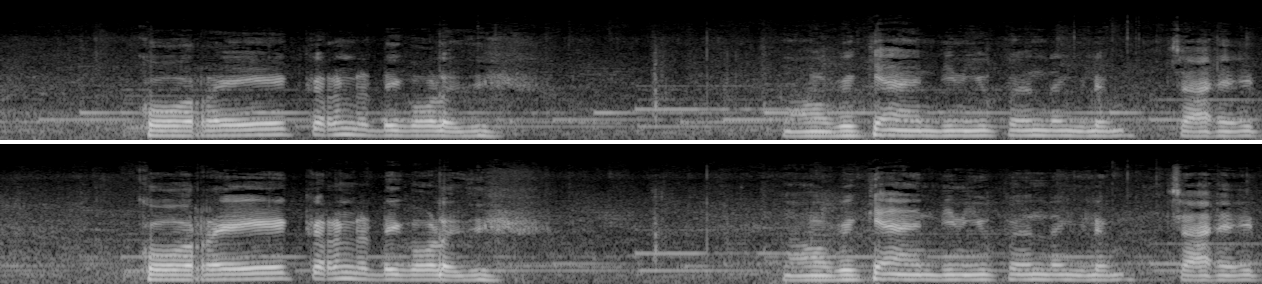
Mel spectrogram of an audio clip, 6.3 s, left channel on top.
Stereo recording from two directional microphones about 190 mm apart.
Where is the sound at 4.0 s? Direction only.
5° left (ahead or behind).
